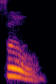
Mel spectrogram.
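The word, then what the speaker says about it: sew: S-E-W, we pronounce the word as so.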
